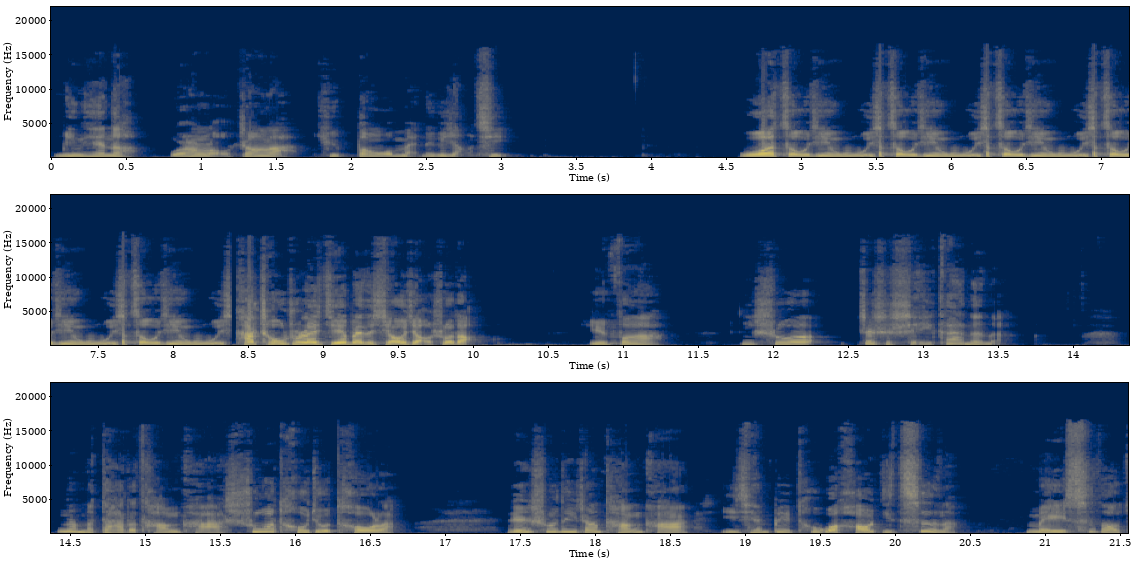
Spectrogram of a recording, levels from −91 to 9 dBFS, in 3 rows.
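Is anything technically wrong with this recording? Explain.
Yes. A broken-record loop runs from 5.52 to 8.37 s. A 0.71 s fragment of the speech repeats four times back to back, identical on each pass. The player or stream likely stalled and kept resending its last held chunk, so the speech meant for that stretch is lost.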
